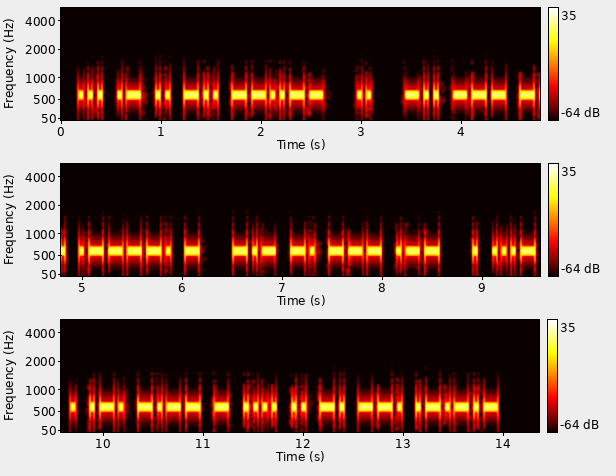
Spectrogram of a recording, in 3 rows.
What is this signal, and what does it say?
Morse code, heard as a keyed tone, about 25 wpm, 600 Hz. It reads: SAID, I DON'T KNOW EVERYTHING.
